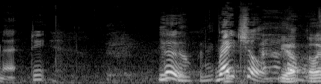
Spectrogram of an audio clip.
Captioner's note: none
